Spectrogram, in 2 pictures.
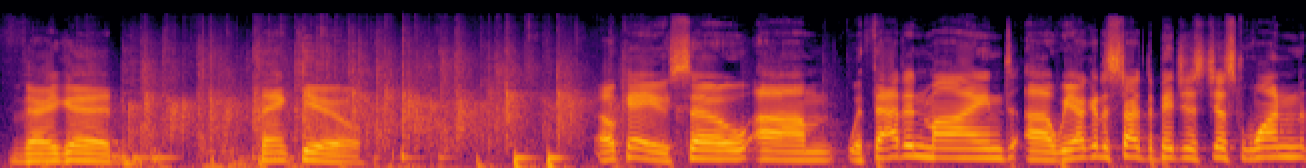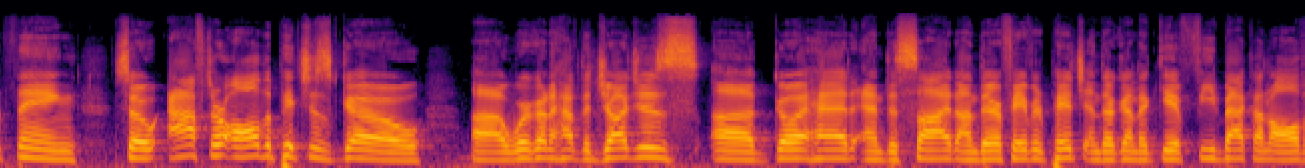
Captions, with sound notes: - Very good. (applause) Thank you. (applause) Okay so, with that in mind. We are gonna start the pitches. Just one thing. So after all the pitches go, we're gonna have the judges go ahead and decide on their favorite pitch. And they're gonna give feedback on all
